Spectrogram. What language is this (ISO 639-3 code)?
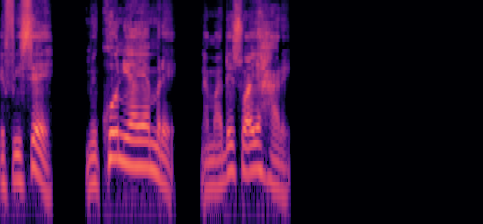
aka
